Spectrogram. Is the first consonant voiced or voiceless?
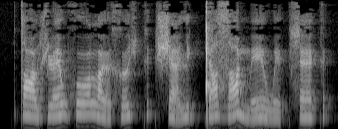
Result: voiceless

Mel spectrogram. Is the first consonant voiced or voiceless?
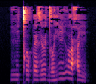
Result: voiced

